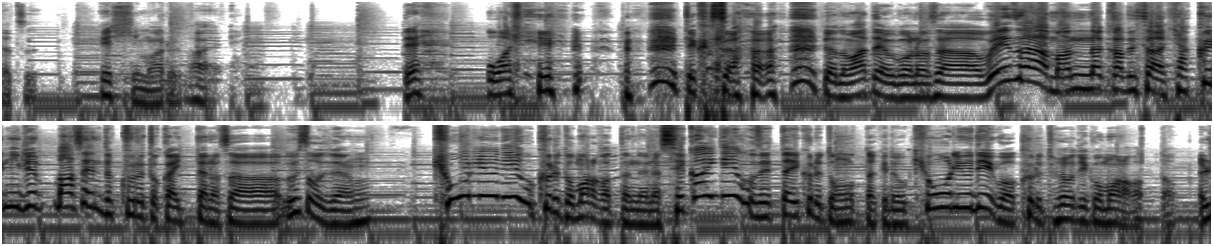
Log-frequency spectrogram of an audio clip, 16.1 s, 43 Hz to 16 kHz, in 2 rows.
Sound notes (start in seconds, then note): 10.8 laughter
